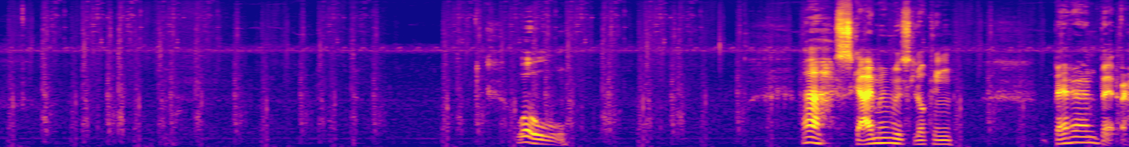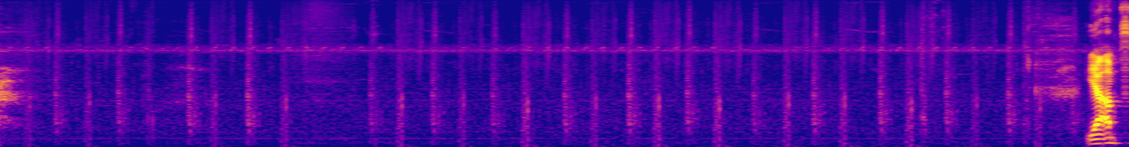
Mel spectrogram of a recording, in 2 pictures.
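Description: Light footsteps patter quickly on stony ground.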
